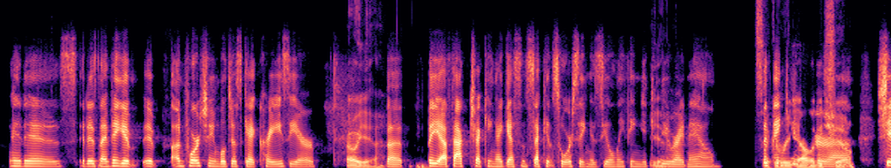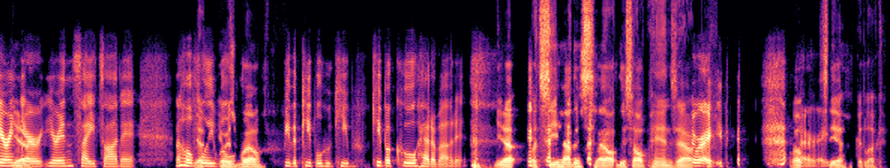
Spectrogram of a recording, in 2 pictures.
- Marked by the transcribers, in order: tapping; other background noise; laugh; laughing while speaking: "Right"
- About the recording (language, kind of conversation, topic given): English, unstructured, Why do some news stories cause public outrage?
- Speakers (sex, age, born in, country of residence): female, 55-59, United States, United States; male, 20-24, United States, United States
